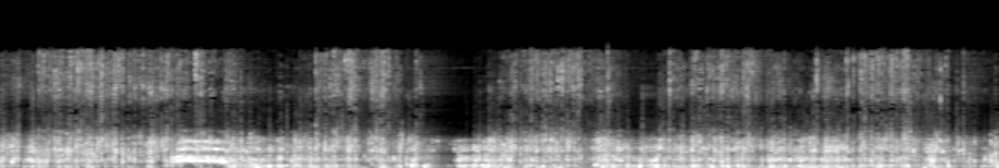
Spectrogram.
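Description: A medium-size printed plastic Kellogg's Corn Flakes bag, full of corn flakes, is held in one hand and squeezed with the fingertips. The plastic film crinkles and rubs in a steady, dense, bright crackle, with a brief dip about halfway through before the crinkling resumes.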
